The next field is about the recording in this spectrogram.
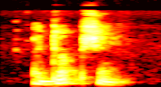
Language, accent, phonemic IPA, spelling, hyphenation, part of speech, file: English, Southern England, /əˈdɒp.ʃən/, adoption, adop‧tion, noun, LL-Q1860 (eng)-adoption.wav
- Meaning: 1. The act of adopting 2. The state of being adopted; the acceptance of a child of other parents as if they were one's own child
